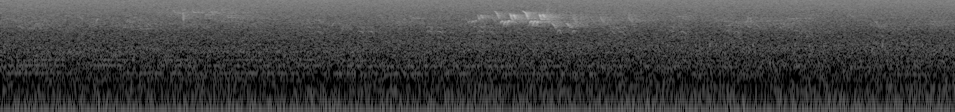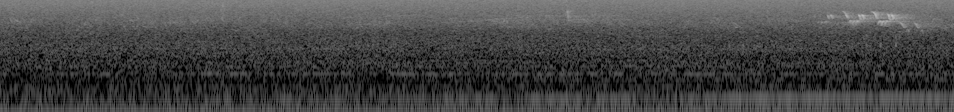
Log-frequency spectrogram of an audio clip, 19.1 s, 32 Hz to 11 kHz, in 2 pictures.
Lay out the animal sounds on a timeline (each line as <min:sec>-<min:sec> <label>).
0:00.0-0:19.1 Red-eyed Vireo (Vireo olivaceus)
0:03.5-0:07.5 White-breasted Nuthatch (Sitta carolinensis)
0:04.7-0:05.9 Mourning Warbler (Geothlypis philadelphia)
0:13.3-0:14.9 Eastern Wood-Pewee (Contopus virens)
0:17.6-0:18.9 Mourning Warbler (Geothlypis philadelphia)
